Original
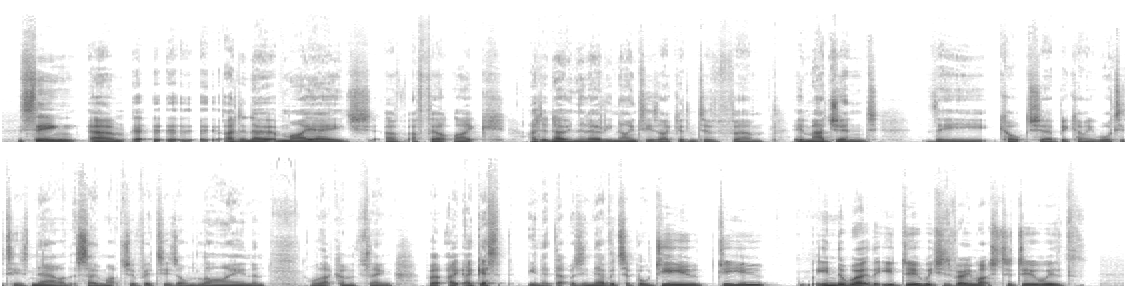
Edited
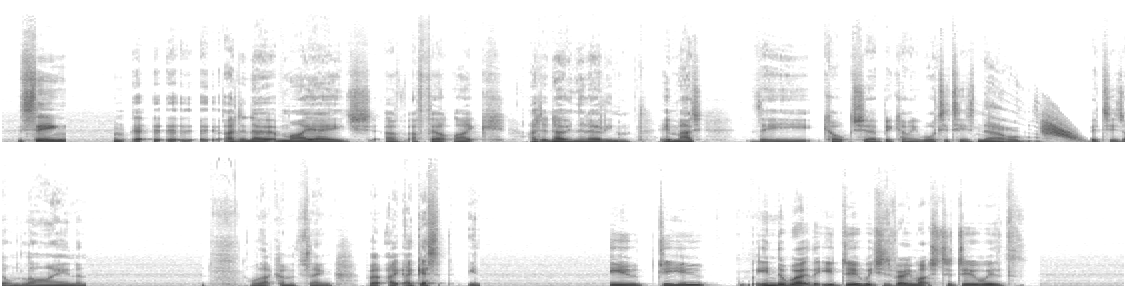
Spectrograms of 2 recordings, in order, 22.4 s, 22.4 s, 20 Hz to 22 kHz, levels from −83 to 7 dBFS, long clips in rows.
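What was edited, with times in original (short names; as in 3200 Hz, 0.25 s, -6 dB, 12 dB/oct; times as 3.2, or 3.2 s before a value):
0.62–1.11 room tone
6.15–7.48 cut
8.23–8.66 cut
11.49 tape stop 1.16 s
13.81 insert room tone 1.16 s
16.59–17.9 room tone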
